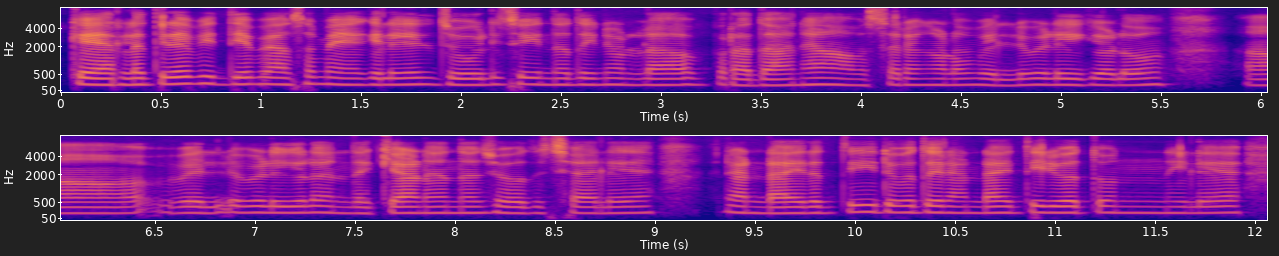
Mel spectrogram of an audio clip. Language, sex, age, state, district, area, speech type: Malayalam, female, 45-60, Kerala, Kozhikode, urban, spontaneous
